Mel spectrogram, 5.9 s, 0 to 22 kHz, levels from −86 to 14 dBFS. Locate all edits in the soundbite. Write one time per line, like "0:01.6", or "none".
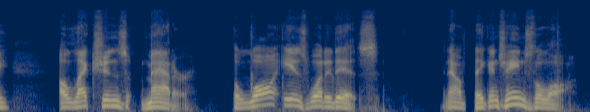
0:02.2
0:04.6

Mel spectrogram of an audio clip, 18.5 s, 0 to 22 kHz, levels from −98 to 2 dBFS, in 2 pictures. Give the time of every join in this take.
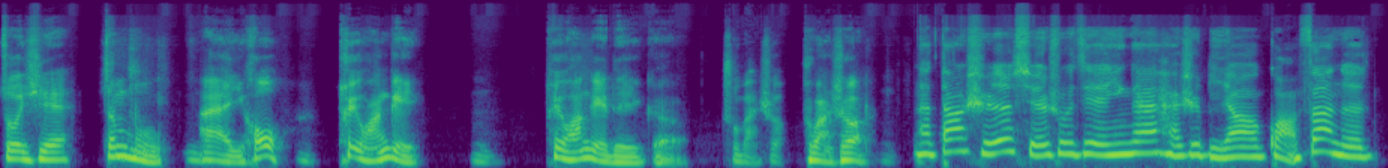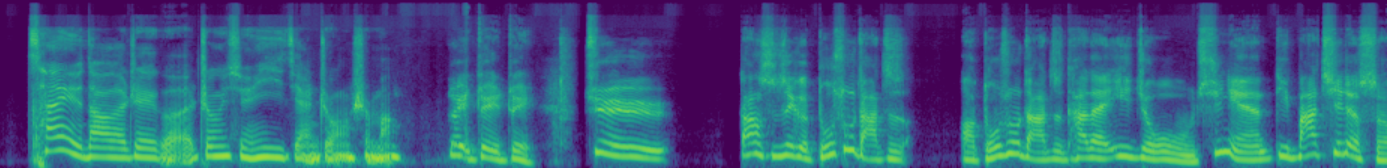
none

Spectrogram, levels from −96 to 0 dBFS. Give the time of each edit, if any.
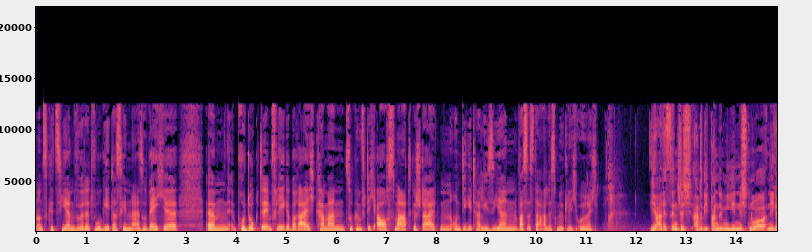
none

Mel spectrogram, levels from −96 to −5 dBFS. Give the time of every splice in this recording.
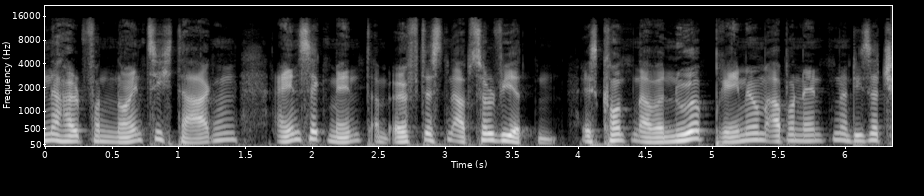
0:03.9

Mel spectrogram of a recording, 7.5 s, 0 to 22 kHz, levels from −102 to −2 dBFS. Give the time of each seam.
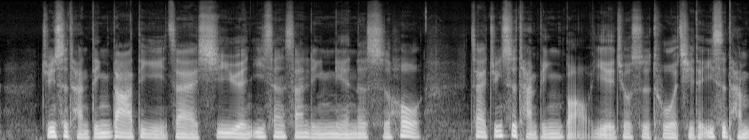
none

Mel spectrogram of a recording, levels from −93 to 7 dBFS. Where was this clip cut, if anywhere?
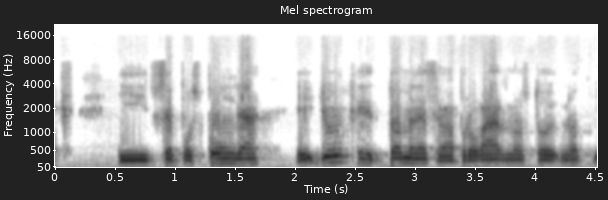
none

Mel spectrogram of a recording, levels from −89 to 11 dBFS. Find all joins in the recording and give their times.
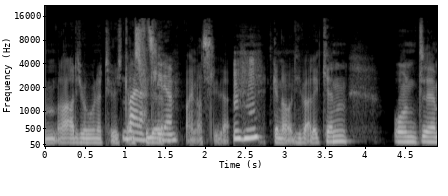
none

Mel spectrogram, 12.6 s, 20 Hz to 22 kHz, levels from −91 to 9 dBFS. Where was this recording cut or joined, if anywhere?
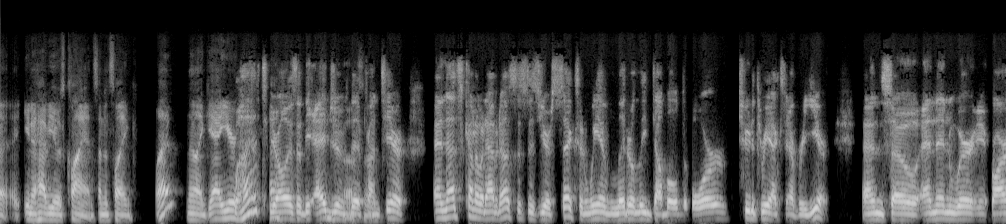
0:03.4

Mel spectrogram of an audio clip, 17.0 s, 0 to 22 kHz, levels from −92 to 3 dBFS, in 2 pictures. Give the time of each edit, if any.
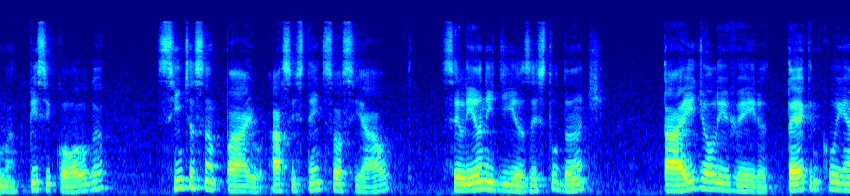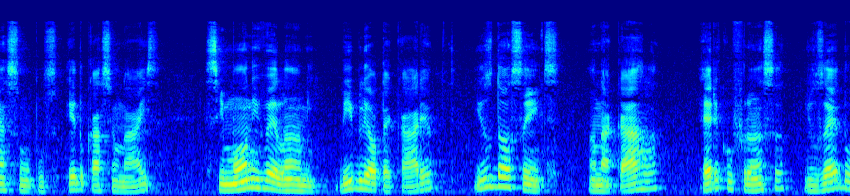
none

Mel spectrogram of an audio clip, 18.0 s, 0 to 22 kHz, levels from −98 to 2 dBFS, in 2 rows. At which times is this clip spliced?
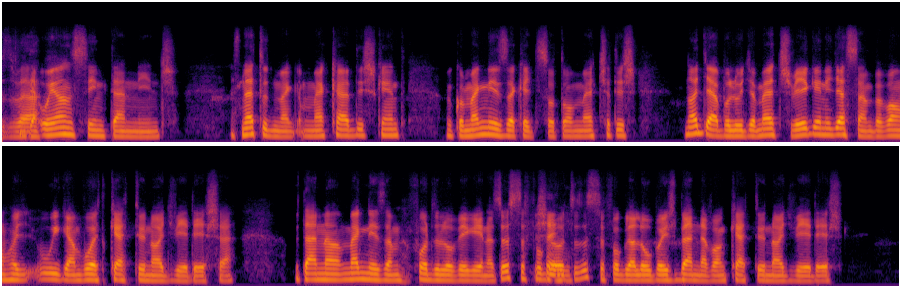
none

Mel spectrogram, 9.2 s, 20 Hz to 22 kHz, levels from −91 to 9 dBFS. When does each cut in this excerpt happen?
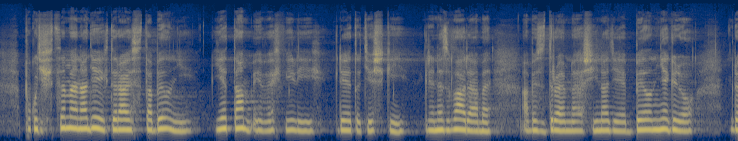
0:02.5
0:06.5

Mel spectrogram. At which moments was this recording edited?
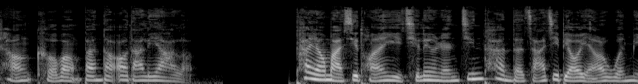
none

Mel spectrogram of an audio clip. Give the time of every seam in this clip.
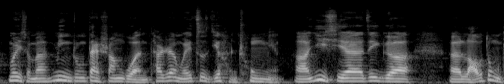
0:02.8

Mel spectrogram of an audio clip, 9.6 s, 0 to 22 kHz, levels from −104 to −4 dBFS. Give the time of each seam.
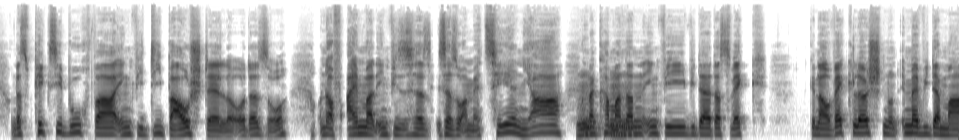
0:04.3
0:05.8

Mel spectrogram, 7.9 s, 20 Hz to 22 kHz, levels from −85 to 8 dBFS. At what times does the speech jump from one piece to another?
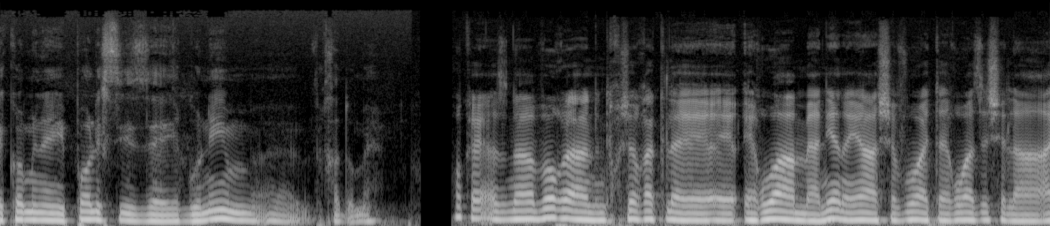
none

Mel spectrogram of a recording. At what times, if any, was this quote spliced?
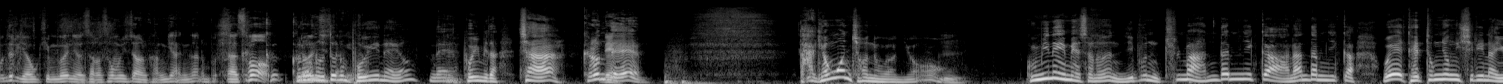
none

